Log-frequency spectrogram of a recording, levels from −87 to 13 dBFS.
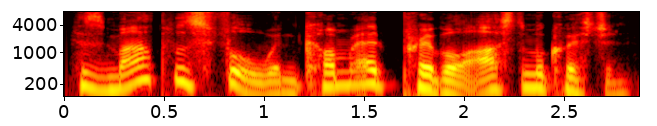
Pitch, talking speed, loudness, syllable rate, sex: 155 Hz, 230 wpm, -19 LUFS, 5.8 syllables/s, male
